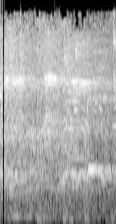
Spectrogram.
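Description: Basketball game sound in an arena: steady crowd noise with a ball bouncing on the court.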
